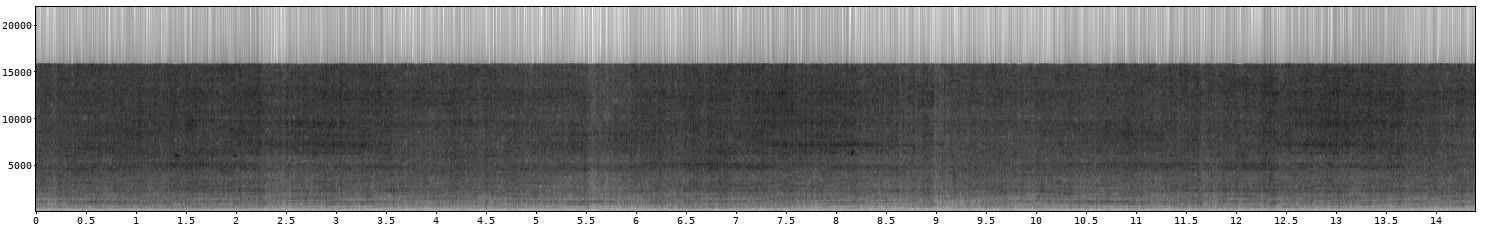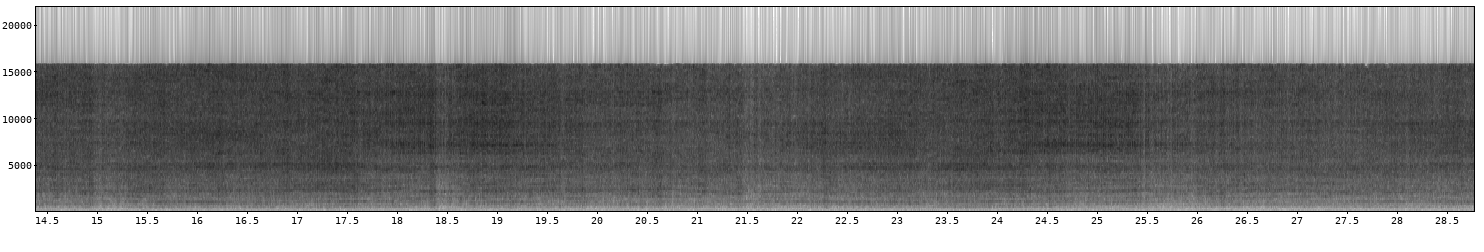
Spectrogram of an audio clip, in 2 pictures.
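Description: Clockwork spring motor of a 1956 TPS Joe the Acrobat tin wind-up toy running, a steady rapid ratcheting whir of its gears. It swells and eases every couple of seconds and grows slightly quieter toward the end.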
